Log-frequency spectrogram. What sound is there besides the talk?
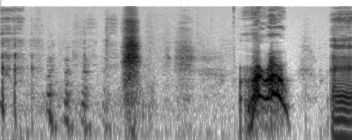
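pet dog barking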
